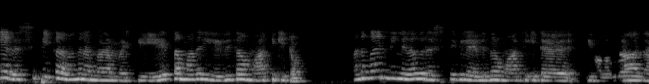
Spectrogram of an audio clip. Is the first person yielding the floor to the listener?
Yes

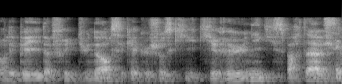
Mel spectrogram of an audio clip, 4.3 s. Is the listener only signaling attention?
Yes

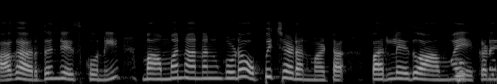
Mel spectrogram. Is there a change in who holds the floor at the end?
No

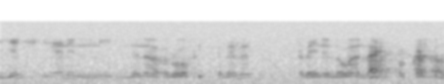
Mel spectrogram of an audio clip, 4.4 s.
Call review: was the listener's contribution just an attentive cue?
No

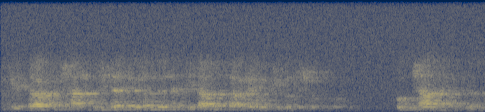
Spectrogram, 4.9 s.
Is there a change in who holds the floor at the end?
No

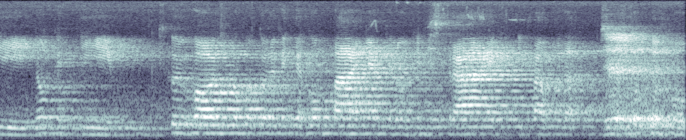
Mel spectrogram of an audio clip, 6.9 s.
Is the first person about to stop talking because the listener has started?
No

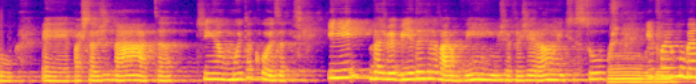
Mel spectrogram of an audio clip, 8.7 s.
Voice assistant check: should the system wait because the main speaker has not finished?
Yes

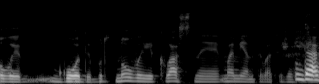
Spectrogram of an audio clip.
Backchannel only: No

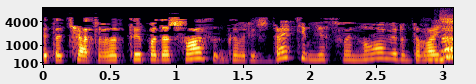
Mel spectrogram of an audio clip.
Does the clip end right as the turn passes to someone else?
Yes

